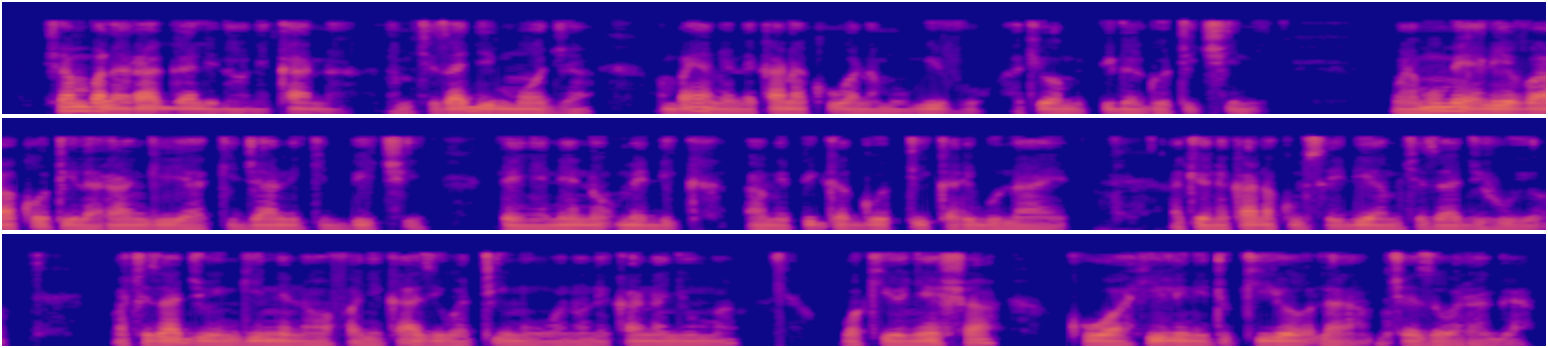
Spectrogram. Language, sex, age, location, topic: Swahili, male, 18-24, Nairobi, health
